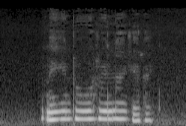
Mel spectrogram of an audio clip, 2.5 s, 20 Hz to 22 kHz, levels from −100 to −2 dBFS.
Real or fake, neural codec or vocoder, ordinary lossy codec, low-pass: fake; vocoder, 44.1 kHz, 128 mel bands every 256 samples, BigVGAN v2; MP3, 64 kbps; 19.8 kHz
